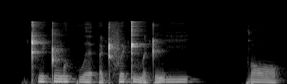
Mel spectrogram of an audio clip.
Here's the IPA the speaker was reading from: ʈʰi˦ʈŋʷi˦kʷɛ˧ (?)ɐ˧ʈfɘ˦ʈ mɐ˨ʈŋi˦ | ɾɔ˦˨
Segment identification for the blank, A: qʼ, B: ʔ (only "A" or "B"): B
